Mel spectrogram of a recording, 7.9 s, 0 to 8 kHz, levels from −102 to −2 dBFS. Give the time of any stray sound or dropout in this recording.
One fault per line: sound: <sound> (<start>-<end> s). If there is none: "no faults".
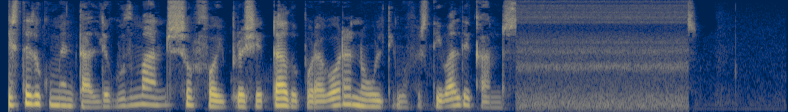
no faults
